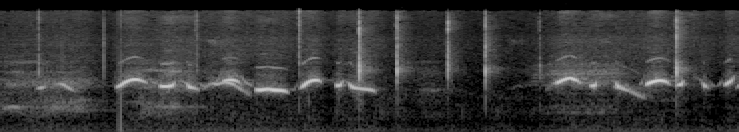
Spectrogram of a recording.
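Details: Sooty-headed bulbul, a ten-year-old kept bird, giving rapid, wavering whistled phrases that rise and fall, a short pause, then more looping whistles; faint clicks in the background.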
